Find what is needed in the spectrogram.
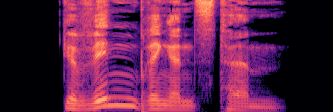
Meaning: strong dative masculine/neuter singular superlative degree of gewinnbringend
- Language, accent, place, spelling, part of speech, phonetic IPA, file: German, Germany, Berlin, gewinnbringendstem, adjective, [ɡəˈvɪnˌbʁɪŋənt͡stəm], De-gewinnbringendstem.ogg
